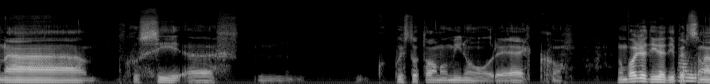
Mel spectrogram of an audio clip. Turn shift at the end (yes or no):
no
